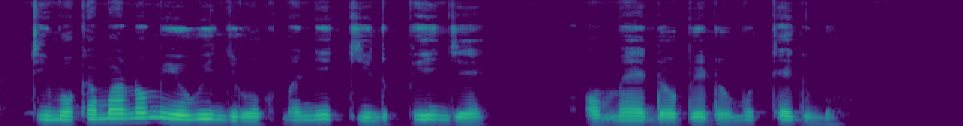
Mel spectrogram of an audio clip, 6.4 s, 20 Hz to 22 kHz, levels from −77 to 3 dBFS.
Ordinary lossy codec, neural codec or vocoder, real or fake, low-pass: none; vocoder, 44.1 kHz, 128 mel bands every 256 samples, BigVGAN v2; fake; none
